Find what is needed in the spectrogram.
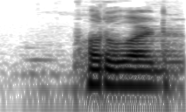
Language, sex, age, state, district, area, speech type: Odia, male, 30-45, Odisha, Koraput, urban, read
